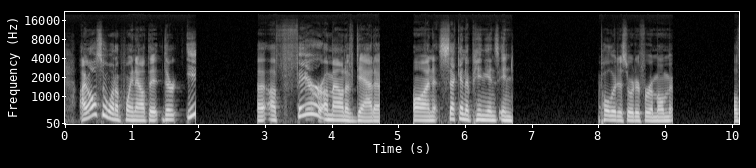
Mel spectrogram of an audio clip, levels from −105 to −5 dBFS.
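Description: Four digital wireless dropouts cut into the speech at 1.96 to 2.90 s, 4.71 to 5.23 s, 6.71 to 8.01 s (the longest, 1.3 s) and 9.11 to 10.04 s. Each time the receiver lost too much of the radio link's data and muted, fading out within a few milliseconds. The result is a clean hole of near silence with no noise burst at either edge, seen as a flat gap in the waveform and a blank vertical band across the spectrogram.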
